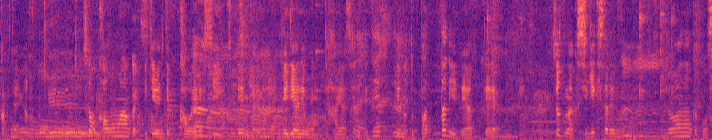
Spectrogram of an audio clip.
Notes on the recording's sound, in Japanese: ファミレスでの収録のため、まわりのがやがやと一部聞き取りにくい箇所があるかもしれません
